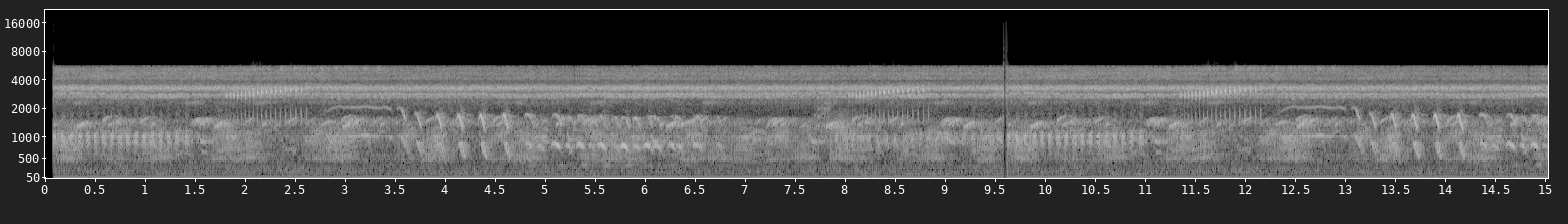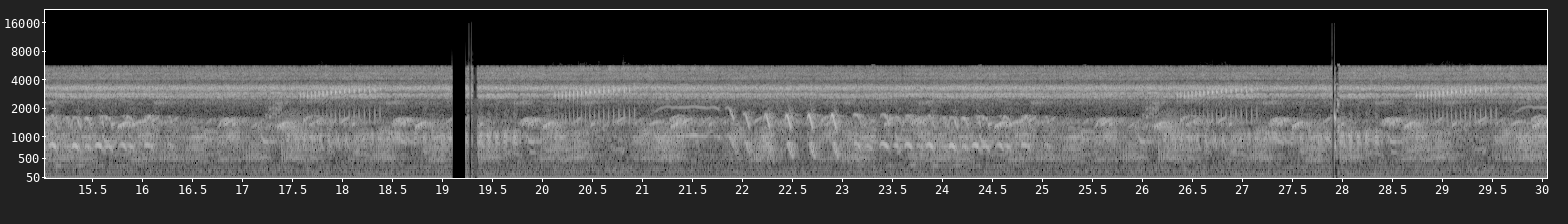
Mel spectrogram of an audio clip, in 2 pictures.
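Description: A chorus of animal calls: repeated rapid pulsed trills, with a short rising chirp every few seconds over a steady high hum. The sound drops out for a moment a little past halfway.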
